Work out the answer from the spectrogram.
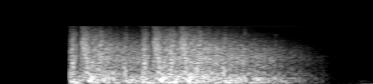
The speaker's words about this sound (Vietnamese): Từng tiếng nổ lớn không ngừng vang lên khủng khiếp.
